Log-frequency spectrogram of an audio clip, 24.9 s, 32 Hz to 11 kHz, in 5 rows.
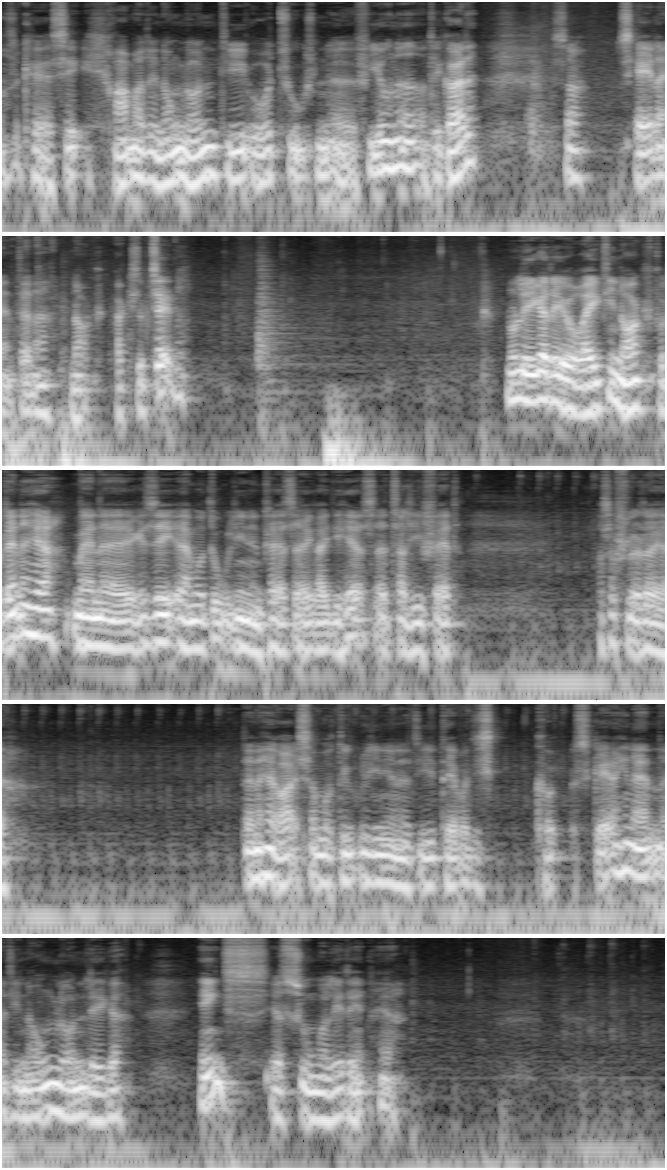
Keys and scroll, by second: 4.8 Escape, 13.1 Left, 24.0 Left.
